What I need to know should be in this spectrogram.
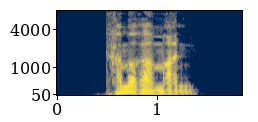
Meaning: cameraman
- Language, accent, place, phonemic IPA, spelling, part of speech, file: German, Germany, Berlin, /ˈkaməʁaˌman/, Kameramann, noun, De-Kameramann.ogg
